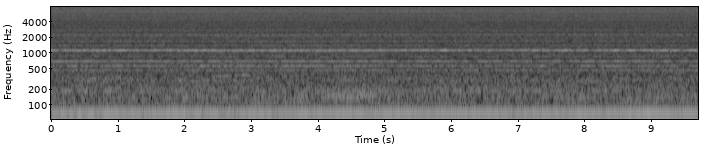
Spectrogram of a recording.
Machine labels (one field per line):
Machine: fan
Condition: abnormal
